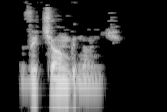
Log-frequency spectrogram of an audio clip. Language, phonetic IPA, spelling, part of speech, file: Polish, [vɨˈt͡ɕɔ̃ŋɡnɔ̃ɲt͡ɕ], wyciągnąć, verb, Pl-wyciągnąć.ogg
